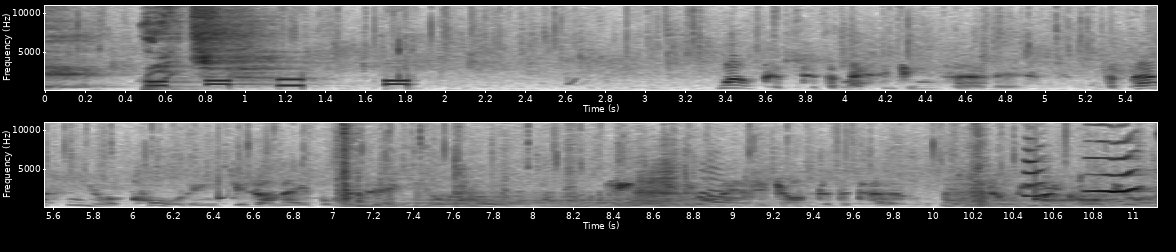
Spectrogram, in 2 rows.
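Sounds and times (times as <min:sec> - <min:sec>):
speech: 0:00.5 - 0:01.0, 0:05.7 - 0:11.1
touch-tone beeps from a phone keypad being dialed: 0:00.5 - 0:01.9.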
